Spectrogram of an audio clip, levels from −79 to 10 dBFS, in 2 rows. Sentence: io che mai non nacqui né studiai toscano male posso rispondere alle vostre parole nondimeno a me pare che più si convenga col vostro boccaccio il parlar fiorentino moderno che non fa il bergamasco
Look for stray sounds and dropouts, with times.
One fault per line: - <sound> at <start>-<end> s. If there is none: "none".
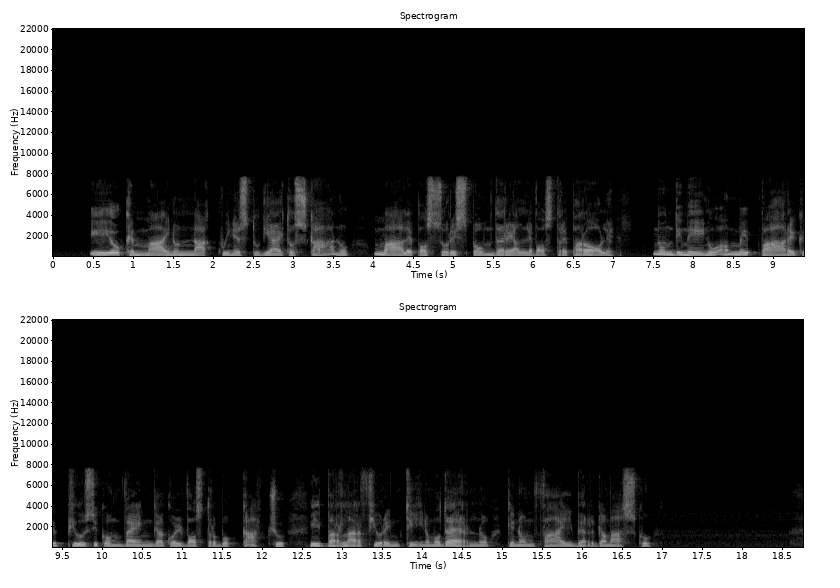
none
